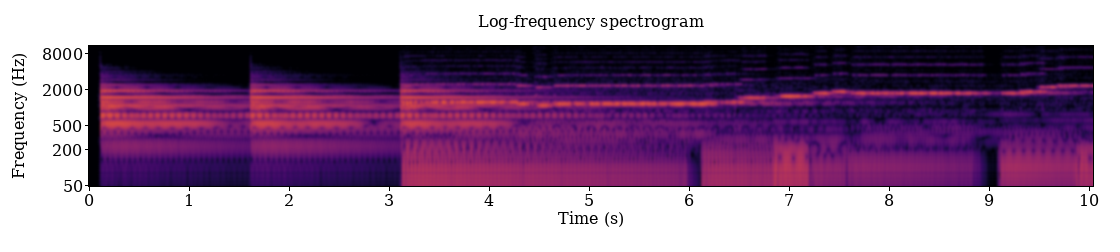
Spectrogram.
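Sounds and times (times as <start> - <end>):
bell ringing: 0.1 - 4.4.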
